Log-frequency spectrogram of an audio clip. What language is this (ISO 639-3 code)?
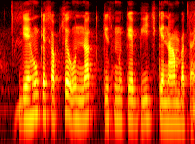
bho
